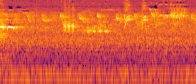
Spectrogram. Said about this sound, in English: I paused a moment ago and stood beneath another male blackbird singing rather beautifully.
